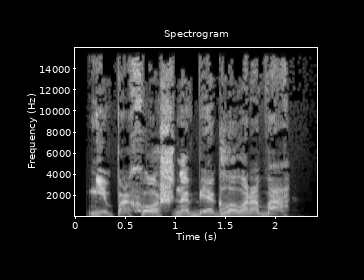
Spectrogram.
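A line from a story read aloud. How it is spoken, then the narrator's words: Orc growling. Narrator (Russian): рыкнул лысый орк справа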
